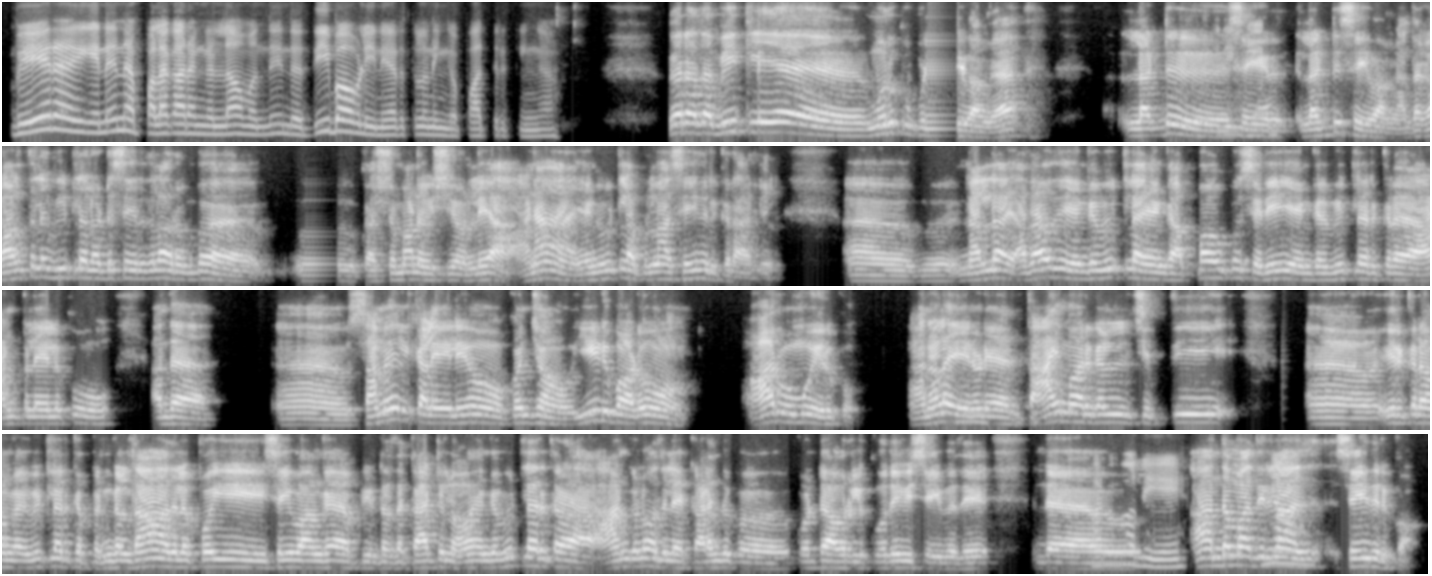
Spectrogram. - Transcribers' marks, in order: other noise; drawn out: "வீட்டிலேயே"; distorted speech
- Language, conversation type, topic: Tamil, podcast, பெருவிழா விருந்துகளில் வடை, சமோசா போன்றவற்றின் வீட்டு வாசனை நினைவுகளைப் பற்றி சொல்ல முடியுமா?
